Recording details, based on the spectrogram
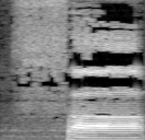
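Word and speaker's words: ف: তারপর হলো 14 নম্বর মাখরাজটা হলো নিচের ঠোঁটের পেট সামনের উপরে দুই দাঁতের আগার সঙ্গে লাগিয়ে উচ্চারিত হয় ফা। বাতাস বের করবেন ফা ফা এরকম ভাবে।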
